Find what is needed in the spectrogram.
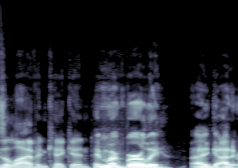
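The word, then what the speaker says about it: Buehrle: So Mark Burley, is it Burley? It's Burley. These guys literally wrote a pronunciation.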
